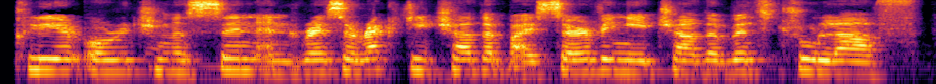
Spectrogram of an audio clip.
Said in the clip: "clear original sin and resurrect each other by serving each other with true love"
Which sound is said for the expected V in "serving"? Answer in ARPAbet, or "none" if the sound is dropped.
V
